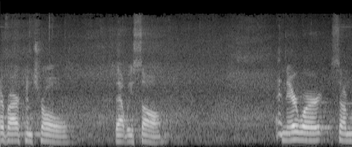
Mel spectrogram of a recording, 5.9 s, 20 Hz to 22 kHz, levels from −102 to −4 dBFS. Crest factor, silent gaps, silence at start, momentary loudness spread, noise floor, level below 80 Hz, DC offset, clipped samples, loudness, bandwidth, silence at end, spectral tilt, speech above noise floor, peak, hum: 20 dB; none; 0 s; 21 LU; -49 dBFS; -84 dBFS; under 0.1%; under 0.1%; -30 LUFS; 15.5 kHz; 0 s; -4.5 dB/octave; 20 dB; -12 dBFS; none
